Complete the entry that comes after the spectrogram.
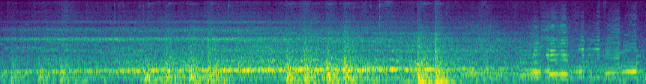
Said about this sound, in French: Je suis rentré dans une grotte souterraine et j'ai pris un métro.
